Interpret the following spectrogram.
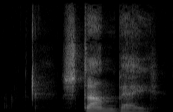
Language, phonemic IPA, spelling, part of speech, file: Dutch, /ˈstan ˈbɛi/, staan bij, verb, Nl-staan bij.ogg
- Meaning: inflection of bijstaan: 1. plural present indicative 2. plural present subjunctive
